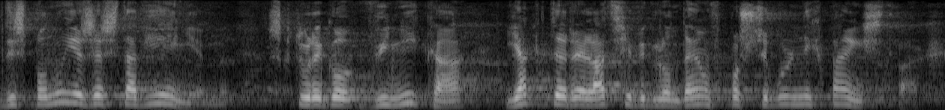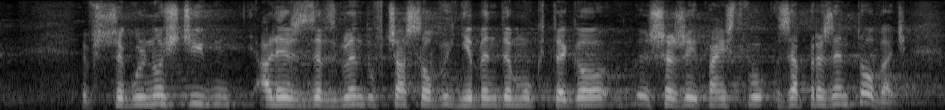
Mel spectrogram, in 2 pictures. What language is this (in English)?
Polish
